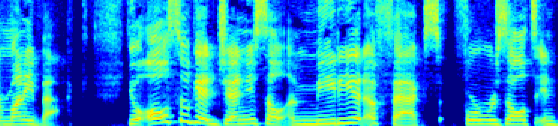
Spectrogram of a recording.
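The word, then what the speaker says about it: Genucel: can get your money back you'll also get genucle immediate effects for results in 12 hours or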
